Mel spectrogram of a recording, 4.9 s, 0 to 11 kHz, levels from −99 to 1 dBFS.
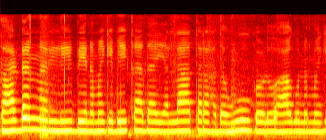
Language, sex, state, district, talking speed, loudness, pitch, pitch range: Kannada, female, Karnataka, Raichur, 110 wpm, -15 LUFS, 225 Hz, 215-230 Hz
